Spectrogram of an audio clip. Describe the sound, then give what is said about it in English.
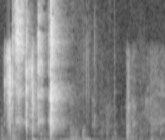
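A beer can is cracked open: a few crinkly clicks, then one sharp snap with a bright fizzing hiss, followed by faint rustling and a quieter click. “I'm going to crack one right now.”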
